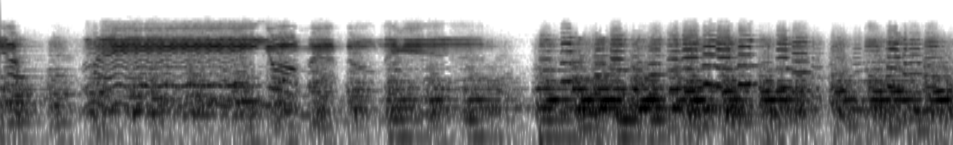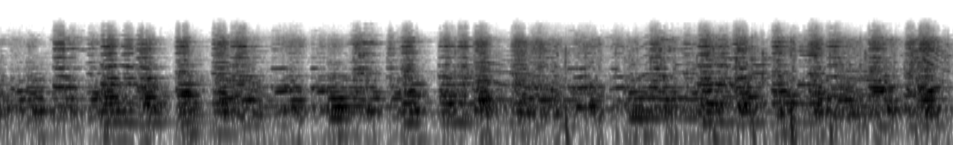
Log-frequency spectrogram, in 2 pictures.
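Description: Early sound-cartoon soundtrack music: a high warbling melody with wide vibrato for the first few seconds, then a busy rhythmic band passage with brass.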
